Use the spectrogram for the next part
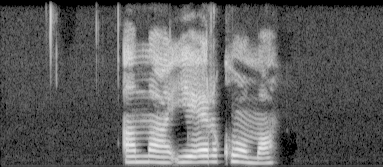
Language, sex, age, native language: Icelandic, female, 9, Icelandic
